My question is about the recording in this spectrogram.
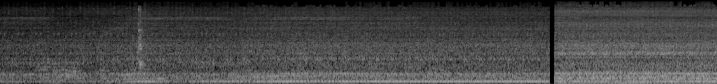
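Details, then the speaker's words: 2013 Subaru XV at 66,867 km after a new AC compressor, condenser and evaporator for a noisy compressor; steady low hum at idle with one brief dropout as the clutch cycles, no rattle, compressor sounds normal. "เสียงการทำงานขนาดคอมทำงานนะคะคอมตัดค่ะคอมแอร์ตัดต่อปกติเสียงการทำงานเป็นปกติค่ะ"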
